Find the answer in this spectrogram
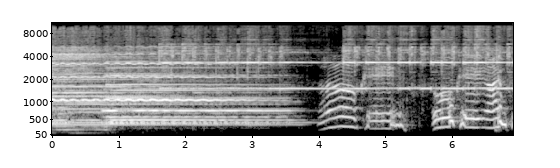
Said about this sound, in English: I'm coming. Sick and tired. I'm sleeping and hearing the bell.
